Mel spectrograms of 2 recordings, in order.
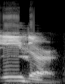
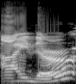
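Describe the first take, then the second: First: The first vowel sounds like 'ee'. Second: The first vowel sounds like 'eye'. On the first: "ईदर भी पढ़ सकते हैं, दोनों pronunciation दुरुस्त है" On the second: "आइदर भी पढ़ सकते हैं इसको"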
